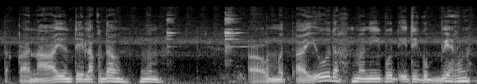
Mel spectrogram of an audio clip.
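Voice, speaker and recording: A man's voice: medium pitch, animated, normal speed, close to an everyday voice. A man plays a disgruntled fisherman in a radio drama. He grumbles and argues his case, with faint background noise and chirping insects around the voice. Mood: complaining. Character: disgruntled male village fisherman with a grievance. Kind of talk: Ilocano radio drama acting.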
